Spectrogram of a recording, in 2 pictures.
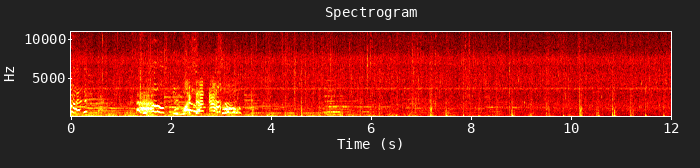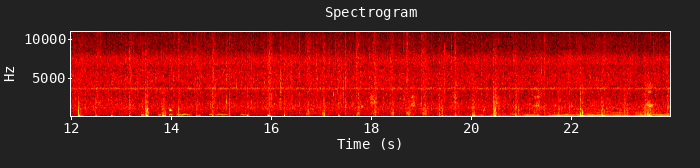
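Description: Footsteps run quickly through rustling undergrowth and over dirt.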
